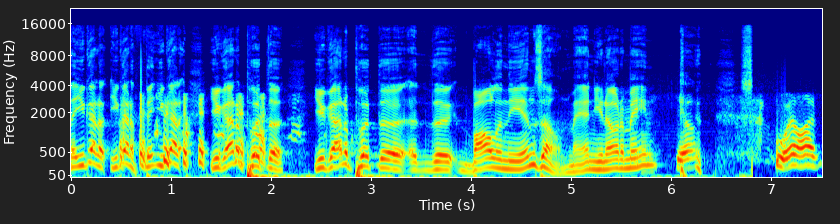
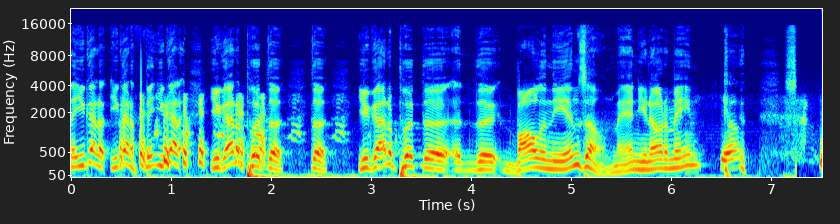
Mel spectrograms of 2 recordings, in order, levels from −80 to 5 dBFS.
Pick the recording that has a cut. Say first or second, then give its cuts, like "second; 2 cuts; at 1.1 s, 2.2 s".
second; 1 cut; at 2.4 s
